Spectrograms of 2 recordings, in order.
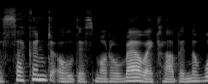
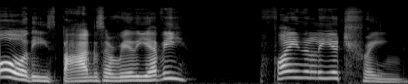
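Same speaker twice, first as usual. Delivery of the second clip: small, little high-pitched character voice; 5 semitones higher, 6 dB louder than usual. Presenting a model railway layout, giving a figure a little model-figure voice. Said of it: "give your model railway characters little voices".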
